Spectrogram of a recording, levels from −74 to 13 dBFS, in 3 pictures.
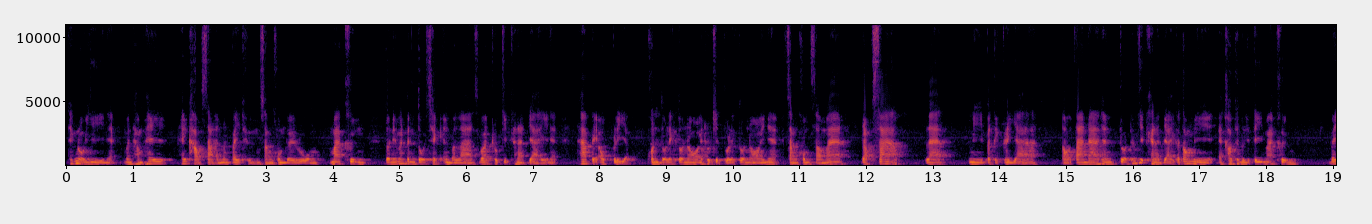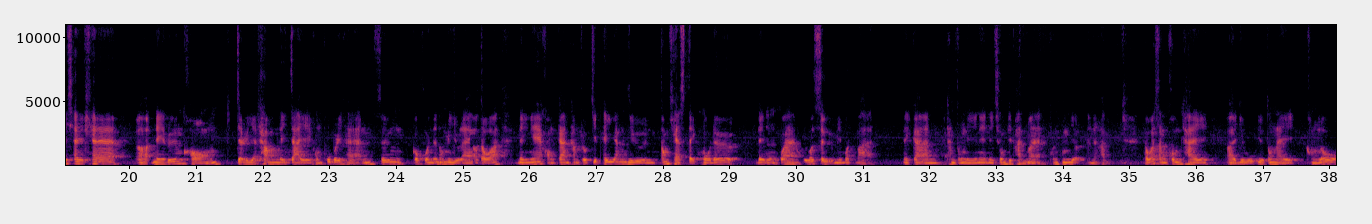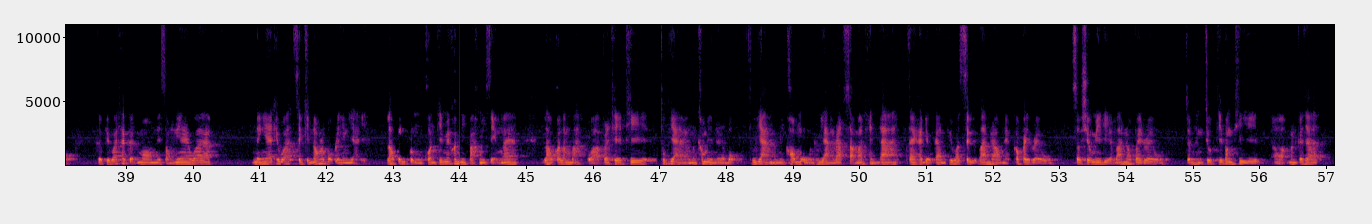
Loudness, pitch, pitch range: -22 LUFS, 125 Hz, 110-140 Hz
